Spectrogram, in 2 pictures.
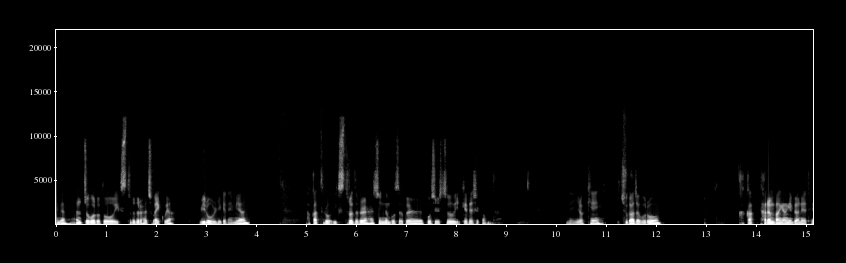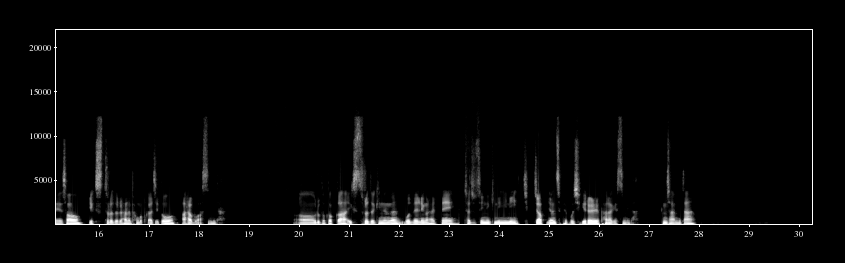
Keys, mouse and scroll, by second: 15.8-16.2 shift+middle drag, 16.5-17.4 middle drag, 17.7-18.0 middle drag, 18.5 ctrl+z, 19.1-19.5 middle drag, 19.9 ctrl+z, 21.0-21.3 shift+middle drag, 27.5-28.5 middle drag, 29.0-29.4 shift+middle drag.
